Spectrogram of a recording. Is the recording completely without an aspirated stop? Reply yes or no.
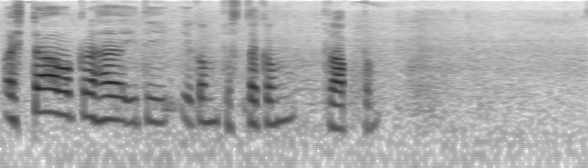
yes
